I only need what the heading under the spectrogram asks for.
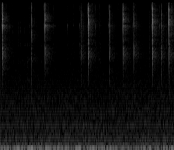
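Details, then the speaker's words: NovelKeys Cream Clicky switch, linear feel with no bump, mic held close: sharp crisp clicks about five a second, each a clean snap as the stem nears bottom-out; a normal, healthy clicky click. "but there is an audible clicking sound when the stem reaches close to bottom up which is pretty interesting"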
